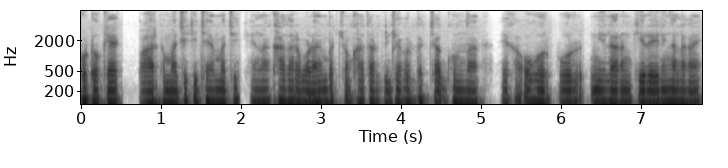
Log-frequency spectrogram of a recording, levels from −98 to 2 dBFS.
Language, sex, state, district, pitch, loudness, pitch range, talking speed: Hindi, male, Uttarakhand, Uttarkashi, 105 Hz, -19 LUFS, 105-110 Hz, 185 wpm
